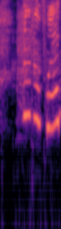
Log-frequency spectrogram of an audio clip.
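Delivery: very high-pitched voice. Quoting your favorite meme of him, do a high-pitched Shannon Sharpe voice. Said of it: "He gets in that high pitched voice".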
